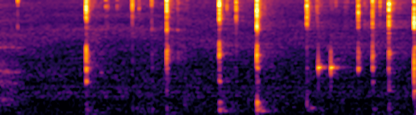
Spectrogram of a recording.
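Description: Typing on a computer keyboard: light, irregular keystroke clicks starting about a second in, as a short command is keyed in.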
